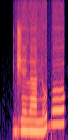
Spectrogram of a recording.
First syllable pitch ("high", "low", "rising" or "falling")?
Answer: low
